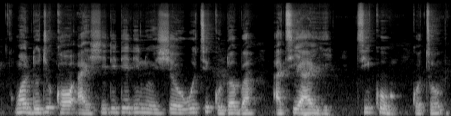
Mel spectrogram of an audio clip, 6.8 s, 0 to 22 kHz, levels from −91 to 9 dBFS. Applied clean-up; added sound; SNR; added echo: none; none; none; none.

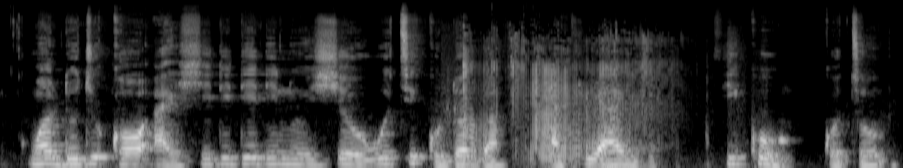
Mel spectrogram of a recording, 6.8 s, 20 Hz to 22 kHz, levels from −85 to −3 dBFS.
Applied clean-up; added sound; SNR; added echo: neural mask model RNNoise.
